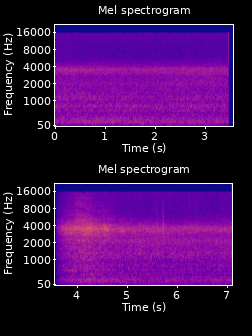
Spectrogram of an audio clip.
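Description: Steady road and engine noise of a moving car, with a brief total dropout about three and a half seconds in.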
